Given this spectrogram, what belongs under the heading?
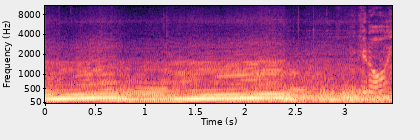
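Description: A 2017 Audi R8 V10 engine drones steadily, its pitch stepping through dual-clutch gear changes as it accelerates, loud and close, with a brief higher whir near the end.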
